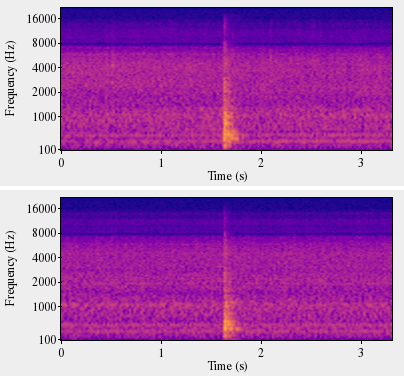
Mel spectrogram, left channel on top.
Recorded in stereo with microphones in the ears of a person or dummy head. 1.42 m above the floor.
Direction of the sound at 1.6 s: 45° left (ahead or behind).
